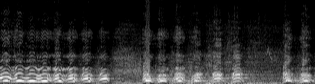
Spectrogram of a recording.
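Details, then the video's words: A terrified dog barks after suddenly waking up: a rapid run of high, wavering, yelping barks with rich harmonics. About six come close together, then after a short pause roughly eight more separate yelps follow, loud and clear. "Terrified dog barking after suddenly waking up"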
